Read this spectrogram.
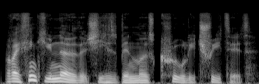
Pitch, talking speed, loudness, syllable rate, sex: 105 Hz, 275 wpm, -18 LUFS, 5.6 syllables/s, male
